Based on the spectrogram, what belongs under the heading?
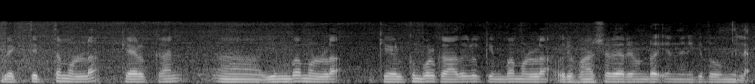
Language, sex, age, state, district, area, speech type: Malayalam, male, 45-60, Kerala, Idukki, rural, spontaneous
